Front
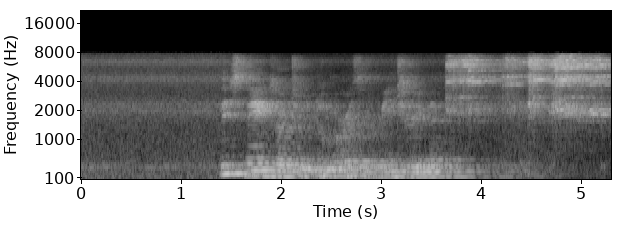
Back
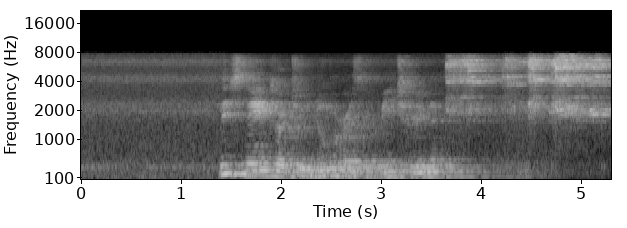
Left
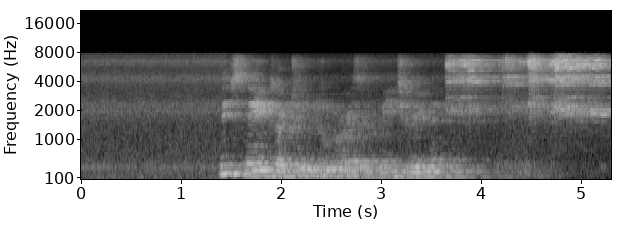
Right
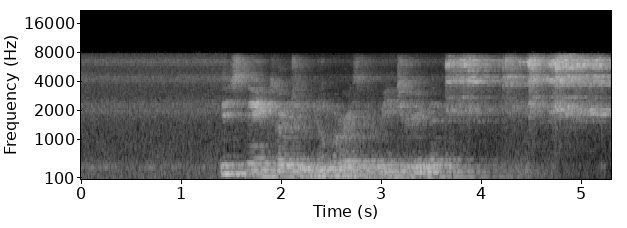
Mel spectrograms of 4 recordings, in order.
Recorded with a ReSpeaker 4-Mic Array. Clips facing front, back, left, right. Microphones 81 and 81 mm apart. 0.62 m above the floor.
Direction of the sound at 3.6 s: 110° right.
